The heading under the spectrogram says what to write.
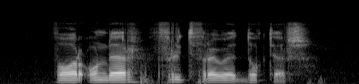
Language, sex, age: Afrikaans, male, 20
